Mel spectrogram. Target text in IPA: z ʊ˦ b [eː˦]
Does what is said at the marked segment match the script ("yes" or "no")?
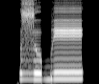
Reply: yes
